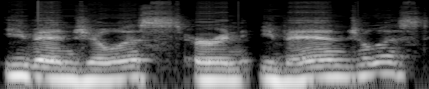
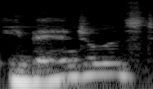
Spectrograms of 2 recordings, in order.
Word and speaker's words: evangelist: Pictured here is an evangelist. Evangelist, is that the right emphasis? I had the emphasis on the wrong syllable there. He's an evangelist.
